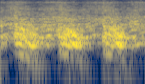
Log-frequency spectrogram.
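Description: A car engine cranks in a radio ad, a brief pulsing starter whine with a rhythmic churn that does not catch.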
